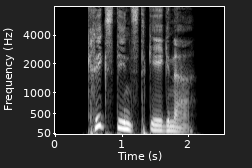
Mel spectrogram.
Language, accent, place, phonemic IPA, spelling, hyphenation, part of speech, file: German, Germany, Berlin, /ˈkʁiːksdiːnstˌɡeːɡnɐ/, Kriegsdienstgegner, Kriegs‧dienst‧geg‧ner, noun, De-Kriegsdienstgegner.ogg
- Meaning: opponent of military service (male or unspecified gender)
